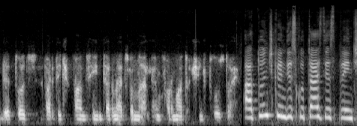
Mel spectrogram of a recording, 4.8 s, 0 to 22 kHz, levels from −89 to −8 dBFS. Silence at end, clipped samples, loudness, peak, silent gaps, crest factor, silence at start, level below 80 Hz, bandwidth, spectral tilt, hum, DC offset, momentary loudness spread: 0 s; under 0.1%; -22 LUFS; -6 dBFS; none; 16 dB; 0 s; -64 dBFS; 14.5 kHz; -4.5 dB/octave; none; under 0.1%; 5 LU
